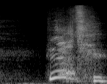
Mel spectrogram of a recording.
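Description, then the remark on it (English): A person lets out a loud, imitated sneeze, a sharp voiced 'ah' rising into a breathy burst, followed by a shorter trailing vocal sound. No other sounds accompany it. “And you start sneezing all over him.”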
